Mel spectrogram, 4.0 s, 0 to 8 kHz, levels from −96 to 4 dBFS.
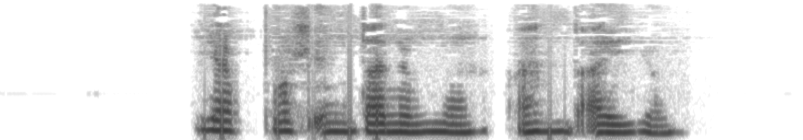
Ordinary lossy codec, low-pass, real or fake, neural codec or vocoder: MP3, 32 kbps; 7.2 kHz; real; none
